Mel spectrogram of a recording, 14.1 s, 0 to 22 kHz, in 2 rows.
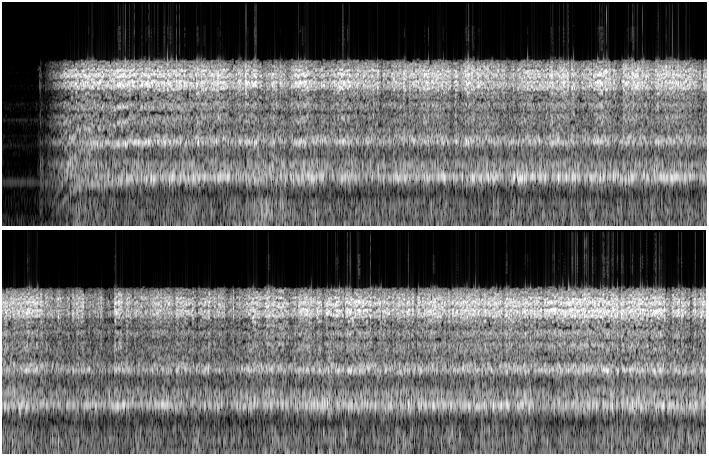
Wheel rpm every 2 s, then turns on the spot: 90, 230, 230, 230, 230, 230, 230.
none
